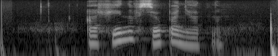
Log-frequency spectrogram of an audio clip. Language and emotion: Russian, neutral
